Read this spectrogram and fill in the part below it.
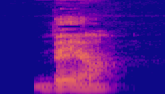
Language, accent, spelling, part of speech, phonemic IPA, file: French, Canada, béant, verb / adjective, /be.ɑ̃/, LL-Q150 (fra)-béant.wav
- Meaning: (verb) present participle of béer; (adjective) gaping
